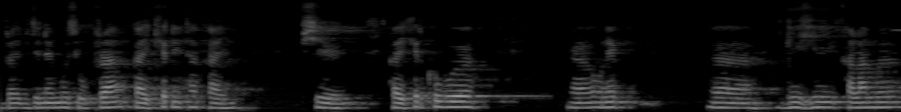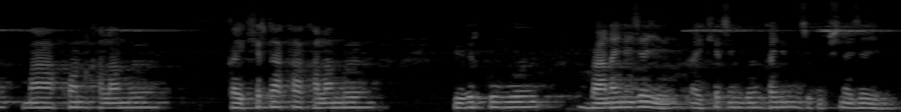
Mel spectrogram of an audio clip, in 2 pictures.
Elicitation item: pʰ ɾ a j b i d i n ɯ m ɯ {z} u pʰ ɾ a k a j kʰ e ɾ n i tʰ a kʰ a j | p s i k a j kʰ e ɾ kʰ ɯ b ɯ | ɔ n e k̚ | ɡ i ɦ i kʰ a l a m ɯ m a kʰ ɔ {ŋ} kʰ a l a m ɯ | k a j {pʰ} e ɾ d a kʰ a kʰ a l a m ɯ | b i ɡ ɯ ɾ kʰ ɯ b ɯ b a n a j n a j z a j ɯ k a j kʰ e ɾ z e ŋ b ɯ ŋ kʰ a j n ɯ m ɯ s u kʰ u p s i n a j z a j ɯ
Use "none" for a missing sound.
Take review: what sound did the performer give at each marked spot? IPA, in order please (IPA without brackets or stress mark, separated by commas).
s, n, kʰ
